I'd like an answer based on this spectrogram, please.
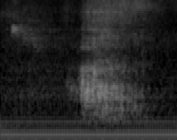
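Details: A horse walking calmly at a walk gives a single soft, breathy snort, air blown out through the nostrils, over a steady electrical hum; such snorts signal a calm, positive emotional state.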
